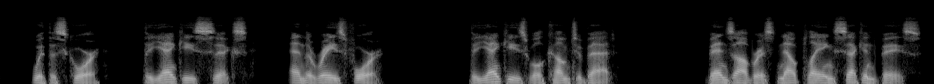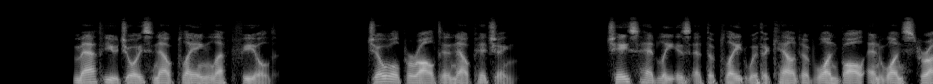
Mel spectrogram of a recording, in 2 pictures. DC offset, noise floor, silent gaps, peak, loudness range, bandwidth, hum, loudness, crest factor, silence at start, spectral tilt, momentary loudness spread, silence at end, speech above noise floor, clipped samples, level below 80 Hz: 0.9%; under -90 dBFS; 0.02-0.27 s, 1.12-1.36 s, 2.58-2.83 s, 3.89-4.64 s, 6.24-6.99 s, 9.27-10.01 s, 12.21-12.95 s, 14.62-15.35 s; -4 dBFS; 2 LU; 10 kHz; none; -26 LUFS; 22 dB; 0 s; -5 dB/octave; 8 LU; 0 s; over 65 dB; under 0.1%; -46 dBFS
